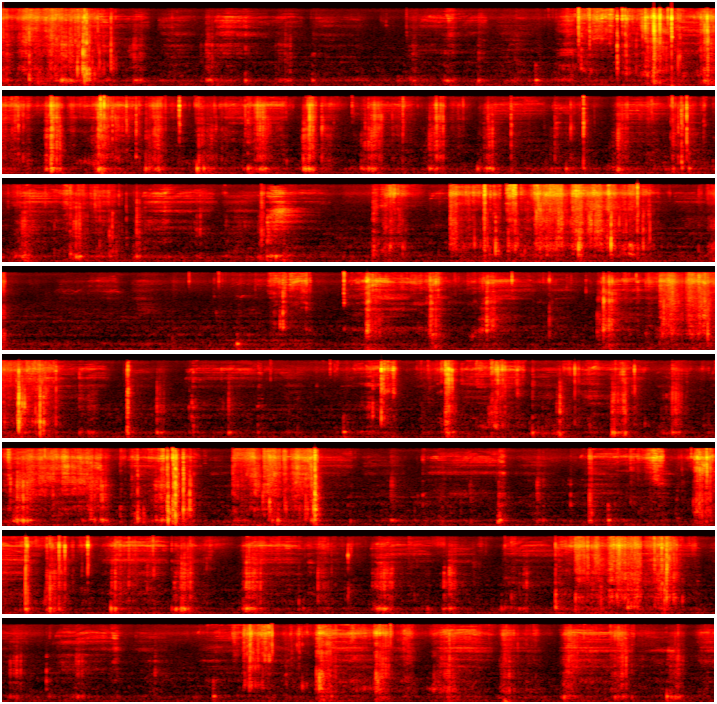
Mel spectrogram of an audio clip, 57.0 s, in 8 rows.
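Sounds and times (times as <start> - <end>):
person chewing crunchy food: 0.0 - 17.3, 18.0 - 21.5, 23.5 - 57.0.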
